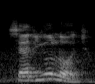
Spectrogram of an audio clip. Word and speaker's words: cellulose: सेल्यूलोज, okay, the correct pronunciation is Yes. एज पर the Riddhi सेल्यूलोज, यही correct pronunciation है।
